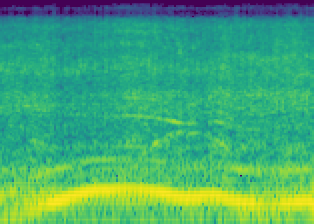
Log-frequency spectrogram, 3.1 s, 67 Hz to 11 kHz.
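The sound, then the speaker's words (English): Military tanks driving on a practice field at an army base in Texas, a loud, steady low engine rumble with a droning deep hum that holds throughout. “a group of about 20 soldiers are testing their skills driving tanks.”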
